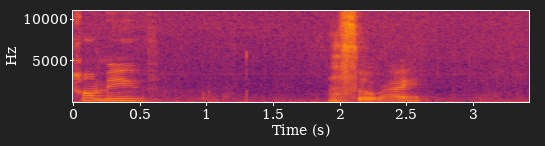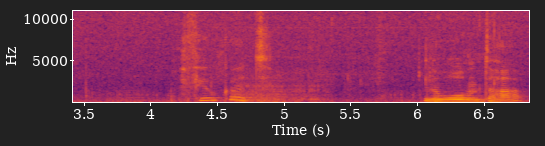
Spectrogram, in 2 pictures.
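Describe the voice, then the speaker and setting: A woman playing a haunted, introspective character who recounts a dream in deliberate, broken phrases, as a poetic dramatic monologue. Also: fairly high pitch, mellow, a little hiss or hum. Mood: dreamy, calm.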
